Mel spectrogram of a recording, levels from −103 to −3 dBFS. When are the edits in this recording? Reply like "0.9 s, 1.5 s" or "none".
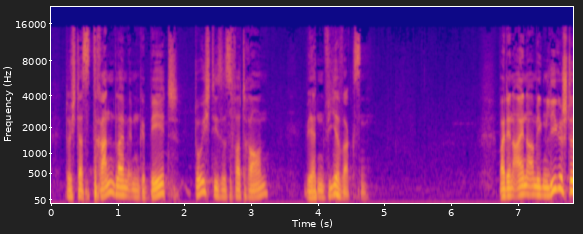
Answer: none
